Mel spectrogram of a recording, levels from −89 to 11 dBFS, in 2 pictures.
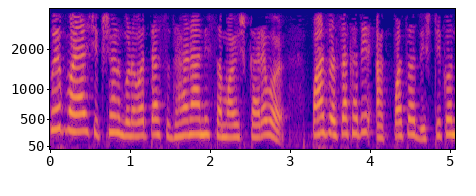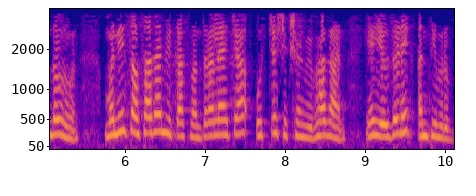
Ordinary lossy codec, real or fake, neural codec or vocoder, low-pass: AAC, 32 kbps; real; none; 3.6 kHz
